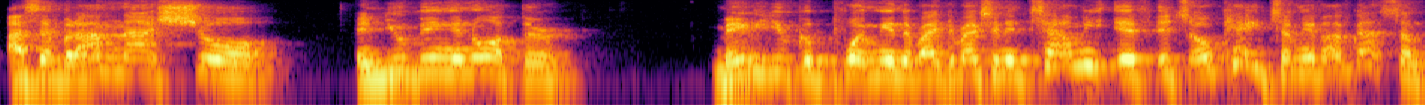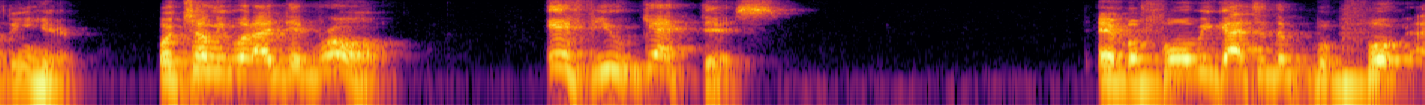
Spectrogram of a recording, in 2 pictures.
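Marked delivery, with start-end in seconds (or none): 0.3-11.1 higher, humble asking; a modest plea for a favour; humble request. Retold or imitated. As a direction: ask humbly, like a hopeful beginner. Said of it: "I said it with humility".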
